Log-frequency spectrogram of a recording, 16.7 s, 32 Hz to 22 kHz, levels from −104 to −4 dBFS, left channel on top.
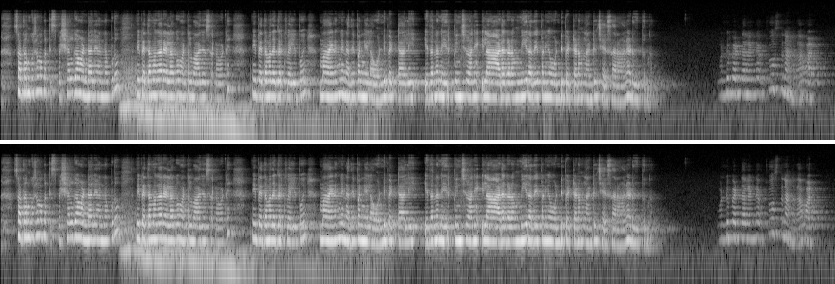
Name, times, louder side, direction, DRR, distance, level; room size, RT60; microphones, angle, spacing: voice 1, 0.0-13.0, equal, 5° left, 7 dB, 0.5 m, -24 dB
sound 1, 2.4-7.8 10.9-11.0, left 3 dB, 75° left, 0.5 m, -37 dB
voice 2, 14.3-16.2, right 1 dB, 80° right, 3 dB, 1.3 m, -40 dB
6.3 x 5.6 x 5.8 m, 1.3 s
head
